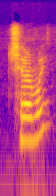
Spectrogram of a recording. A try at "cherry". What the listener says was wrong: Cherry. Instead of cherry, okay, use less of an oo sound, more of an r. Cherry.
